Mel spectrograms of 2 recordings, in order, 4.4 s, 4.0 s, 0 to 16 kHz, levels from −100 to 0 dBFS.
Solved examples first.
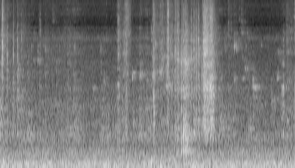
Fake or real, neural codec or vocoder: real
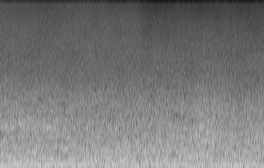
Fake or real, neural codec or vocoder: fake, autoencoder, DAC-VAE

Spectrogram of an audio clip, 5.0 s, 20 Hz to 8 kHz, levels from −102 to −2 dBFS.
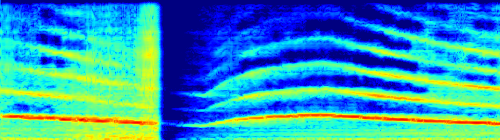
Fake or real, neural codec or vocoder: fake, vocoder, BigVGAN v2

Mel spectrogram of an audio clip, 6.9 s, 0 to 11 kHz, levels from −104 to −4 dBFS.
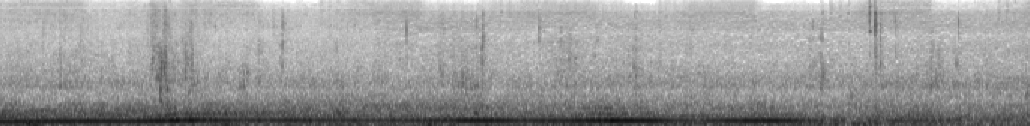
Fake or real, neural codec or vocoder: real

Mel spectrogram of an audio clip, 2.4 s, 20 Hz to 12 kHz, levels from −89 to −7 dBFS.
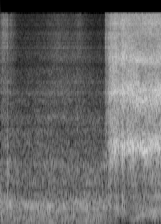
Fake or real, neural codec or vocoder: fake, codec, SNAC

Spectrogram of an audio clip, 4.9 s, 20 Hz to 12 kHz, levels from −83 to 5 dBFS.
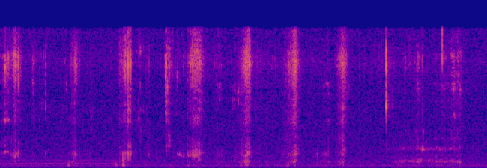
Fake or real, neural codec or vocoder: real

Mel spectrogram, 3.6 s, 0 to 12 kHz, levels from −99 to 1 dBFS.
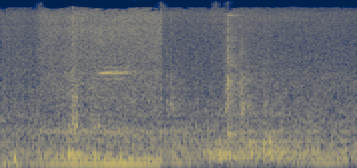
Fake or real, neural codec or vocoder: real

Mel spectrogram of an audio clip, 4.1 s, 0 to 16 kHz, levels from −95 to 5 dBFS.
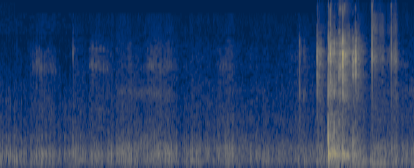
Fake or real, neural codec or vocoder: real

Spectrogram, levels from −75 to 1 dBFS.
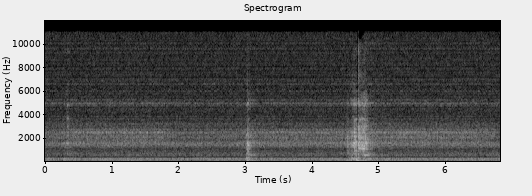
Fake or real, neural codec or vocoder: fake, vocoder, Vocos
